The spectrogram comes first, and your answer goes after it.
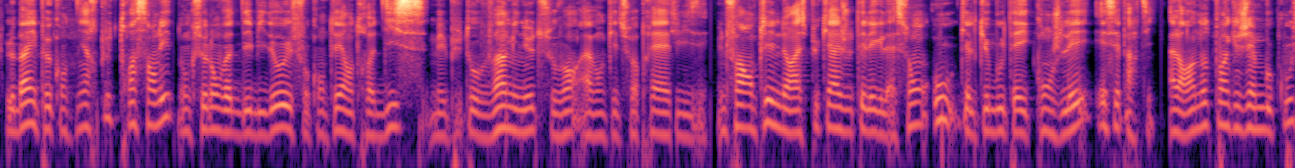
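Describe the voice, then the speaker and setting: A mellow-voiced man talks through a product review. He explains things plainly and informally, at a medium pitch, as if walking a viewer through it step by step.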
